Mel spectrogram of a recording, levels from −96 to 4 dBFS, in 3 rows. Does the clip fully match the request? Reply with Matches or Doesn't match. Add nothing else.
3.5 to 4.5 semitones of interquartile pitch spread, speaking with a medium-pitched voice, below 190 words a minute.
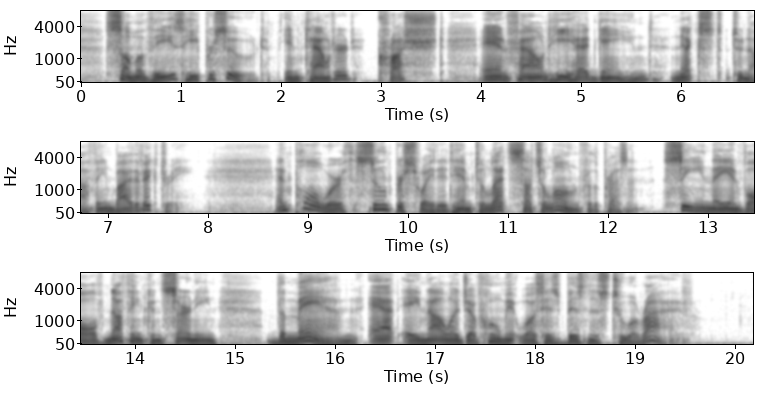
Doesn't match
